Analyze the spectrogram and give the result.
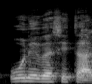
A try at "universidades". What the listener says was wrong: It's not tades, but dades.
